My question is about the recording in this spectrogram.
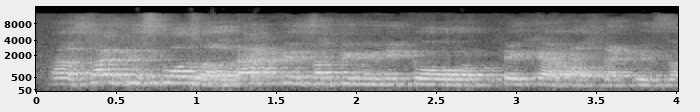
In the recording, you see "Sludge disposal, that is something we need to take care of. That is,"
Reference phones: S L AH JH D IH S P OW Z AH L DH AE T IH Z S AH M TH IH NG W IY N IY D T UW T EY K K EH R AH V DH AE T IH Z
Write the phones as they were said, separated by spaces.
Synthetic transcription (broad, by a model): S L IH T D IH S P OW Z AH L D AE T IH Z S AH M T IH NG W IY N IY D T UW T EY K K EH R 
